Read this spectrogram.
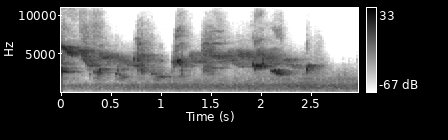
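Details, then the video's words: White-eye (Puteh) recorded 03082020, a high, rapid twittering song of short slurred notes and trills, with faint low background hum. "Puteh Crazy"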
